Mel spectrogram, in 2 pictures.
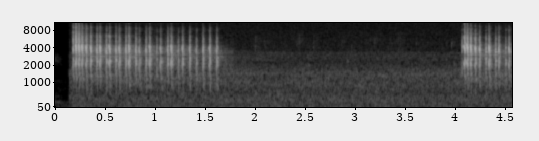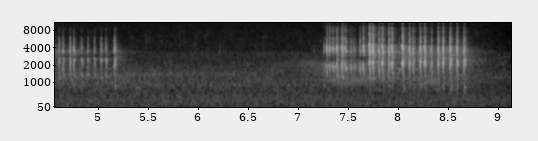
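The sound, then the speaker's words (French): A burrow-nesting waterside bird of streams, lakes and coasts, ranging from Alaska and Canada to the southern United States and wintering to Panama, calls in three bursts of rapid, shrill, high-pitched trilled notes, each lasting a second or two and separated by short pauses, clear with no voices. “Et voici la voix de l'oiseau à l'honneur aujourd'hui.”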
